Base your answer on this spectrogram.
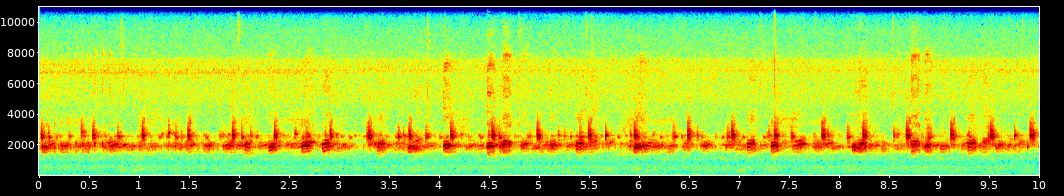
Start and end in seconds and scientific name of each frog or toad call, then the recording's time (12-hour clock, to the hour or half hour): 0.9	1.1	Leptodactylus latrans
2.7	2.9	Leptodactylus latrans
4.4	4.8	Boana leptolineata
5.2	8.7	Leptodactylus latrans
8.7	8.9	Boana leptolineata
4am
